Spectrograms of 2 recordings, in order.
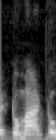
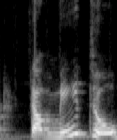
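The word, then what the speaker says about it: tomato: Okay, so इट इज नॉट टमेटो, बट इट इज टमेटो.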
